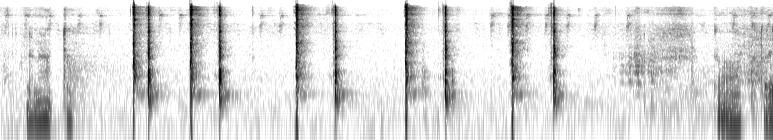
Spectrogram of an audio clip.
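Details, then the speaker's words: AC compressor removed for bearing replacement, bench test of electromagnetic clutch by jumping positive contact: five pairs of sharp metallic clicks, crisp pull-in and release; clutch works properly. "Uděláme si test elektromagnetické spojky klimakompresoru pomocí propojení kontaktu plus."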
